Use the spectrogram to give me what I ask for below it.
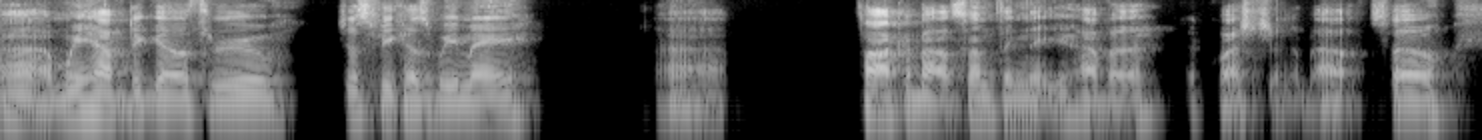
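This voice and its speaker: With vocal fry and a fairly low pitch, a man talks at a moderate pace with long, frequent pauses. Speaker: real estate agent. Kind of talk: webinar presentation. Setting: video call. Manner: monotone; casual, hesitant with many fillers.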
